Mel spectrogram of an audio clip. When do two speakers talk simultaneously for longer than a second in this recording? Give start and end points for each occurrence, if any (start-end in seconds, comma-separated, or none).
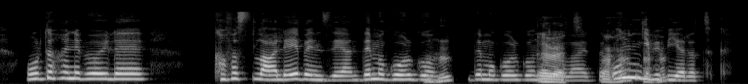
5.3-6.7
